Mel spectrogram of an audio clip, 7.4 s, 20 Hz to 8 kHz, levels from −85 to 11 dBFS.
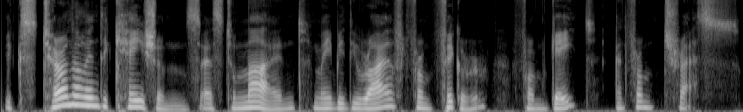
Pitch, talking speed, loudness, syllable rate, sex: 145 Hz, 120 wpm, -19 LUFS, 3.5 syllables/s, male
